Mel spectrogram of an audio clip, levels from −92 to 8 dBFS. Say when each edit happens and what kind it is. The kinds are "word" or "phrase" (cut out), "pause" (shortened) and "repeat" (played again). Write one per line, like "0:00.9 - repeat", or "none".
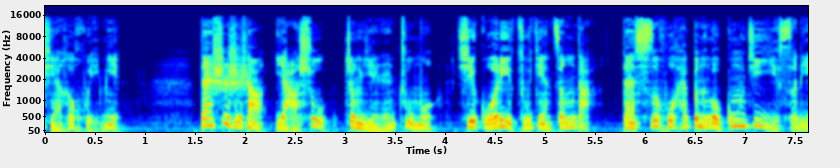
0:04.0 - pause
